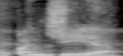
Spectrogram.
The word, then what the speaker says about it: Pangea: internet que se llama pangea o como se dice panchía pero se escribe con g perfecto ya sabes y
